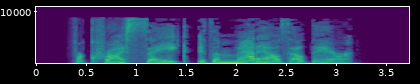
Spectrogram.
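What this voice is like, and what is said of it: Thick southern accent, complaining. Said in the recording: “Harper complained in her thick southern accent.”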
